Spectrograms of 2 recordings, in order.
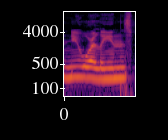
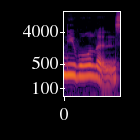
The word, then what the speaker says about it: New Orleans: Ah, I've heard New Orleans, so maybe that's why I was like, where the hell are you? – Yeah, I was doing like a long E, but yeah, we're in New Orleans for the first of 3 days off, which is quite rare on a tour.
